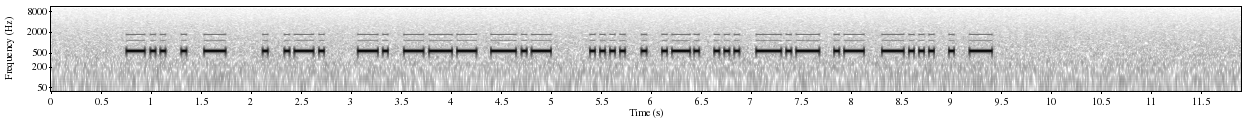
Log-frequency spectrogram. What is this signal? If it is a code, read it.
Morse code, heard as a keyed tone, hand-sent with a bug key, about 24 wpm, 590 Hz. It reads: DET ER NOK HERSKABET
